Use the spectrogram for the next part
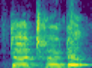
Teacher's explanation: ये बोलने में भी आपको जो जीभ है वो मूर्धा का स्पर्श करती है, तो ये कहलाती है मूर्धन्य।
